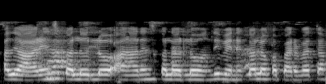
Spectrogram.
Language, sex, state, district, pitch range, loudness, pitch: Telugu, female, Andhra Pradesh, Sri Satya Sai, 220-235 Hz, -14 LUFS, 230 Hz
